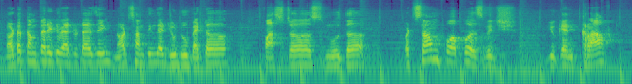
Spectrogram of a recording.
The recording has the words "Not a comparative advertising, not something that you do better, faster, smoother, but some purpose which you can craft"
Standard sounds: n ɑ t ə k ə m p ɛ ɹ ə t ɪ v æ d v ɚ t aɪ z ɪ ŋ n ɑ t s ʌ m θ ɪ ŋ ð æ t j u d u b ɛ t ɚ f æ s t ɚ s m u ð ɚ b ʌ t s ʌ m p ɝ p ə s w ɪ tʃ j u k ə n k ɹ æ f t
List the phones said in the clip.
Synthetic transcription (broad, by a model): n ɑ t ə k ə m p ɛ ɹ ə t ɪ v æ d v ɚ t aɪ z ɪ ŋ n ɑ t s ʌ m t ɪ ŋ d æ t j u d u b ɛ t ɚ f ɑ s t ɚ s m u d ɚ b ʌ t s ʌ m p ɝ p ə s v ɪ tʃ j u k ə n k ɹ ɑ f t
